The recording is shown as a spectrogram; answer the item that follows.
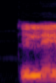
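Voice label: "kelit", Malay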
